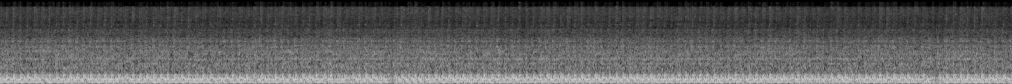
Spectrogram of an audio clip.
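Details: Polaris Predator 500 quad, single cylinder, repaired after wrong timing and a snapped Woodruff flywheel key: steady, even beat at constant speed with no knock or miss, flywheel key intact; pipe burning off residue; running normally.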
